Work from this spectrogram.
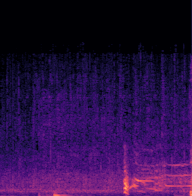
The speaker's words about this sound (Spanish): ya lo puse, ya le di una ovación, standing ovation, por su chiste.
